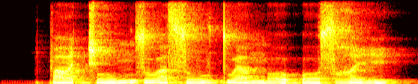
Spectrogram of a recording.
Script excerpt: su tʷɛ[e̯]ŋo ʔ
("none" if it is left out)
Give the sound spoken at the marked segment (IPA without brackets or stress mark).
ɐ̯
